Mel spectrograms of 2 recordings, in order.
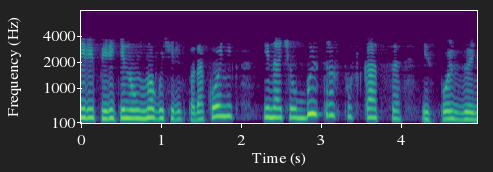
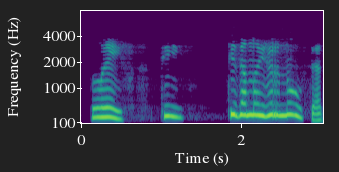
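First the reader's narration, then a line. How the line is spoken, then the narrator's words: Trembling, tearful reply. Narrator (Russian): ответила она дрожащим голосом и улыбнулась, глядя на него заплаканными глазами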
